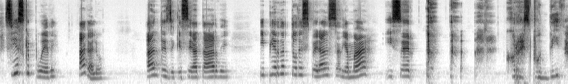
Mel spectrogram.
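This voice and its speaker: Radio drama villainess, acted by a woman narrator: mocking, bitter, breathy at times, very slow and theatrical. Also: on the high side, fairly bright tone, exaggerated voice. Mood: menacing. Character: cruel, bitter blonde rival, mocking and taunting.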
